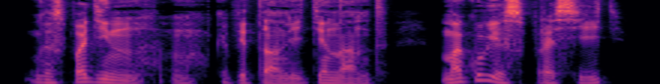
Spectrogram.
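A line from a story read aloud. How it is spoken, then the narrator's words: Sighing question. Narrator (Russian): адвокат вздохнул и спросил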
